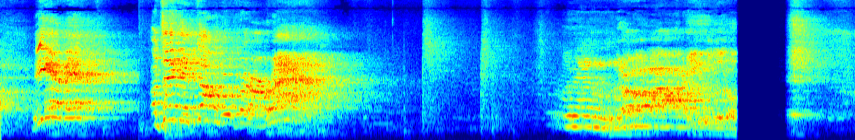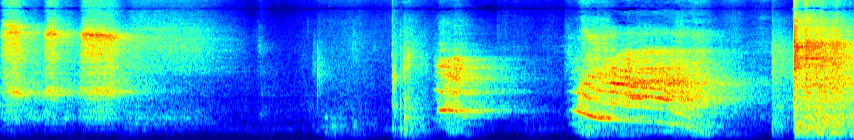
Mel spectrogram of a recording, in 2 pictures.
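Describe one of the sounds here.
A man grunts and strains loudly with effort.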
